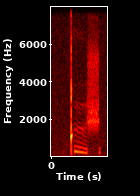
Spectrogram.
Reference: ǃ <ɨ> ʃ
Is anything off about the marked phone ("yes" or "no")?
no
